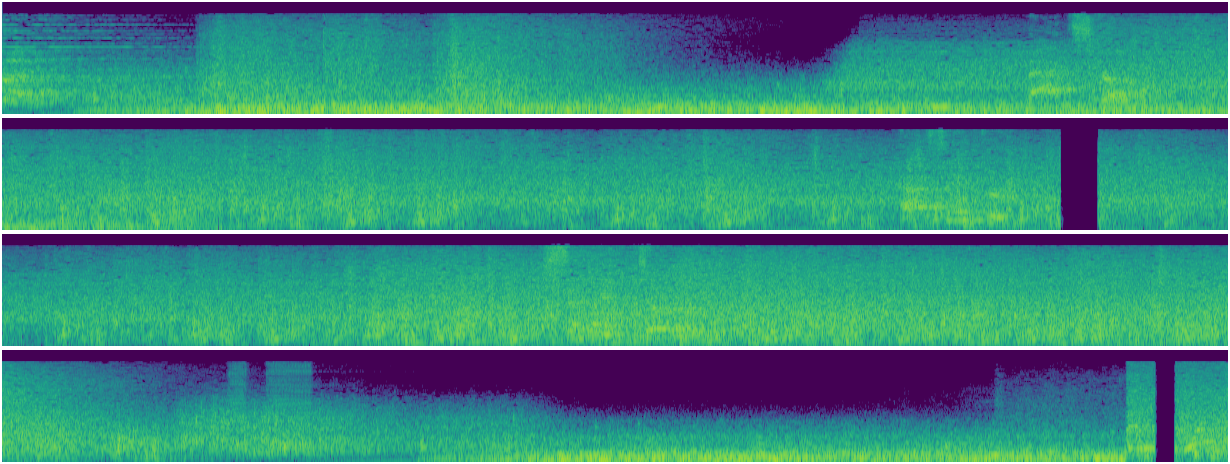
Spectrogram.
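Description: Water rumbles, muffled, as a swimmer moves underwater.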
